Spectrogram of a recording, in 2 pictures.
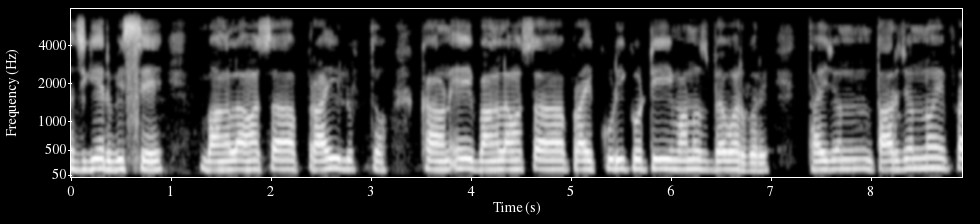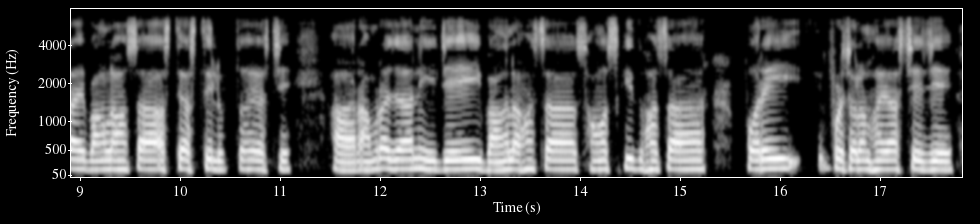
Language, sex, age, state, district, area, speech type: Bengali, male, 18-30, West Bengal, Jhargram, rural, spontaneous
